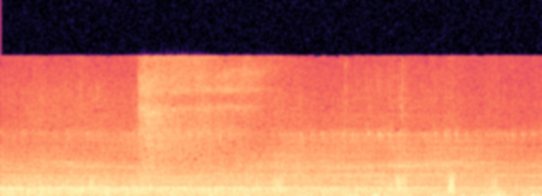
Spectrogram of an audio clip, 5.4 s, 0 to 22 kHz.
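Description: Class 313 electric multiple unit running past at the platform: a steady rush of wheels on rail that turns brighter and hissier about a second in, with two sharp clicks near the end.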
